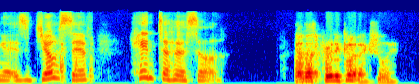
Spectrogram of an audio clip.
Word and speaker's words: Hinterhölzl: saying it, is Josef Hinterhölzl. Yeah, that's pretty good, actually. Yeah. How do you say it? actually, we say Josef Hinterhölzl. Hinterhölzl. Hinterhölzl. Okay, it's the.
